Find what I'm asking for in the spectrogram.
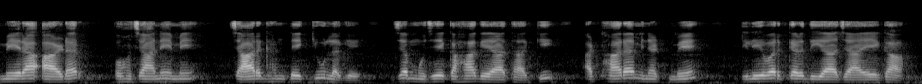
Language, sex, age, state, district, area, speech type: Urdu, male, 18-30, Delhi, North West Delhi, urban, read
